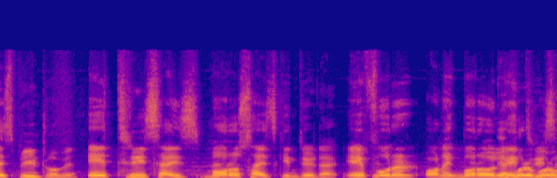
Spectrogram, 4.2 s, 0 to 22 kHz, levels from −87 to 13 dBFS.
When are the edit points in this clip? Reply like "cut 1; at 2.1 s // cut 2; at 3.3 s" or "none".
none

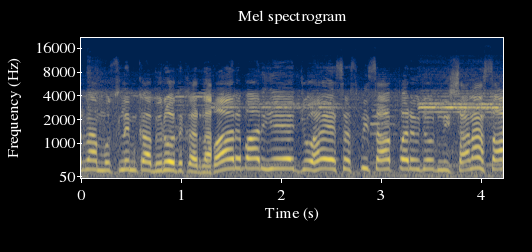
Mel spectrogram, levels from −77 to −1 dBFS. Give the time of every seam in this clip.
cut 1; at 1.3 s

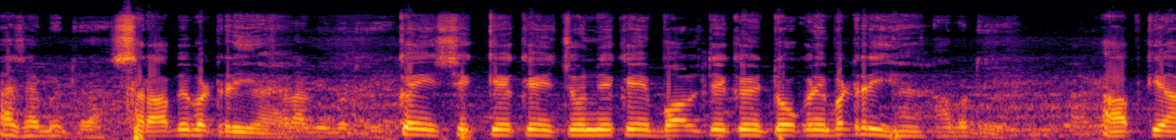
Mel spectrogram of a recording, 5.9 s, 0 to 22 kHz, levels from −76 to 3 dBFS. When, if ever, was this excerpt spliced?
none

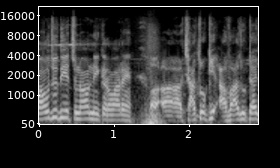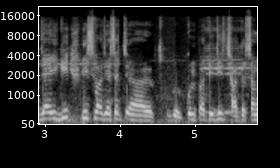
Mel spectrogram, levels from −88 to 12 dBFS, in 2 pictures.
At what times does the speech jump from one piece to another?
cut 1; at 1.3 s

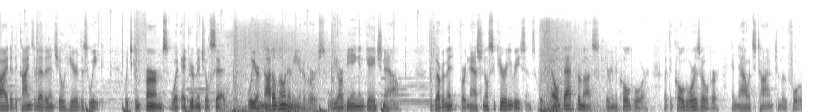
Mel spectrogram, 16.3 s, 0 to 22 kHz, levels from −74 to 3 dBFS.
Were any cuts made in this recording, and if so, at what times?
none

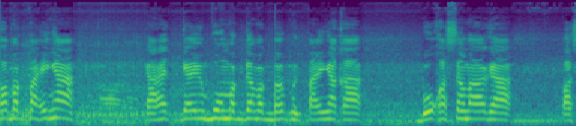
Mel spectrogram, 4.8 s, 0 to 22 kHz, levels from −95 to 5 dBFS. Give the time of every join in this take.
cut 1; at 2.3 s

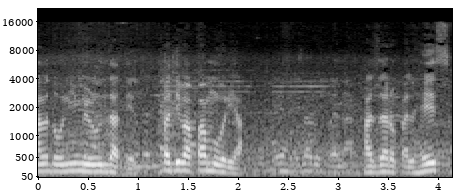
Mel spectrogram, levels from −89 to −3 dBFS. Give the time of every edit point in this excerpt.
cut 1; at 1.2 s

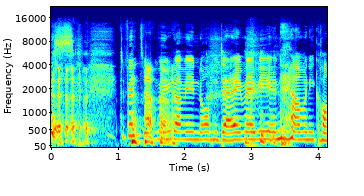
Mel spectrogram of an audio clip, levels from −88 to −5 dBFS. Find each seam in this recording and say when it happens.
none

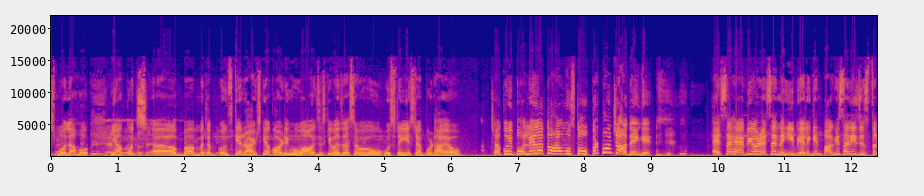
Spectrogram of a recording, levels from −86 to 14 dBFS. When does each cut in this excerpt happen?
none

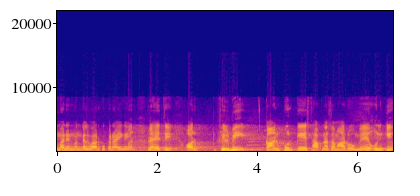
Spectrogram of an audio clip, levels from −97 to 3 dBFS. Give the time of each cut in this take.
cut 1; at 1.6 s

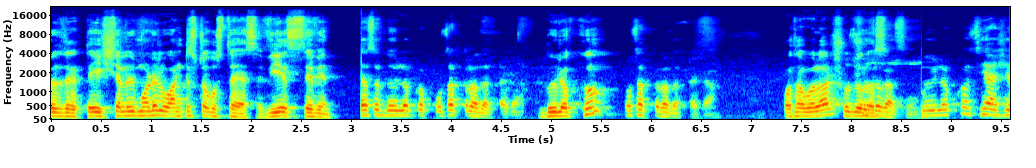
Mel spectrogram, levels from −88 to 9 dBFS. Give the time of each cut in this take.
cut 1; at 3.1 s // cut 2; at 8.7 s

